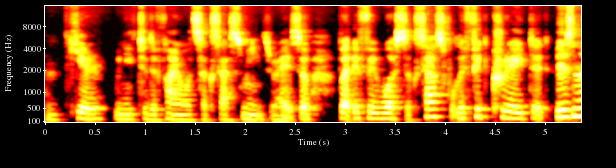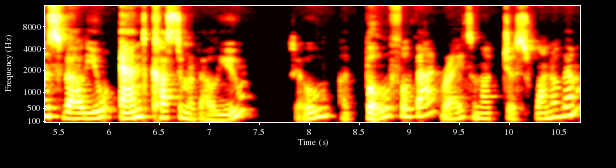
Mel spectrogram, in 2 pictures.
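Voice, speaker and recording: On a very clean recording with a silent background, a woman with a non-native accent speaks at a moderate pace in a medium pitch, somewhat breathy, with lively intonation. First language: not English. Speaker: product management coach and trainer. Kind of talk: interview. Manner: halting.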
